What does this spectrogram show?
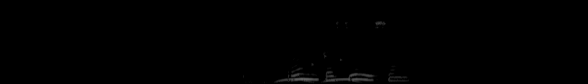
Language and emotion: Russian, neutral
